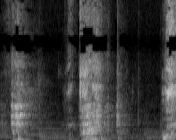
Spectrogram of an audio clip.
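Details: A Border Collie in a small room, trained to switch between loud and soft barks, gives short barks on cue from a woman between them.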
